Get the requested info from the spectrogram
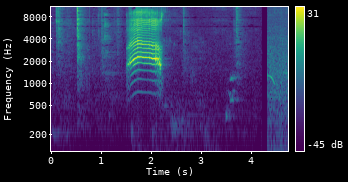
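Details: Domestic cats and kittens: one loud, drawn-out harmonic meow lasting under a second, followed by faint sounds and another cut with background noise.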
